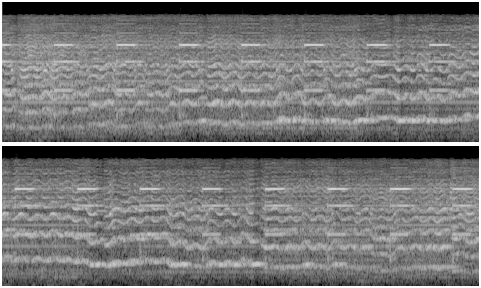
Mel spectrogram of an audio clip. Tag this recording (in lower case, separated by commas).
musical instrument, fiddle, music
